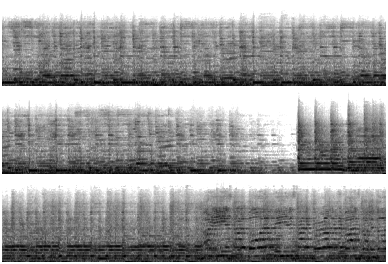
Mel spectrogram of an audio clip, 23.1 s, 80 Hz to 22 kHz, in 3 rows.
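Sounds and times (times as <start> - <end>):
band with guitar: 0.0 - 23.0
recorded music: 0.0 - 23.0
person singing: 19.3 - 23.0.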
